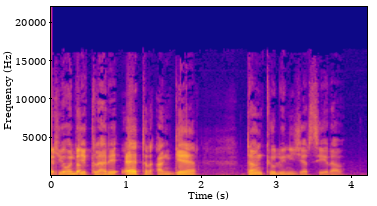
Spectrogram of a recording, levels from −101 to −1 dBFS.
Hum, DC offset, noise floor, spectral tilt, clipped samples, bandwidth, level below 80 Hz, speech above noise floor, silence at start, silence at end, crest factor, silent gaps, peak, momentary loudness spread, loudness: none; under 0.1%; -48 dBFS; -4.5 dB/octave; under 0.1%; 16.5 kHz; -56 dBFS; 29 dB; 0 s; 0.35 s; 18 dB; none; -4 dBFS; 12 LU; -20 LUFS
